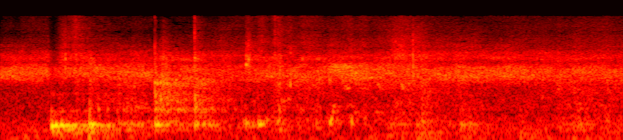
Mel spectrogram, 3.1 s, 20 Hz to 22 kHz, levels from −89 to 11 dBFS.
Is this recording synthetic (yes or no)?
yes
